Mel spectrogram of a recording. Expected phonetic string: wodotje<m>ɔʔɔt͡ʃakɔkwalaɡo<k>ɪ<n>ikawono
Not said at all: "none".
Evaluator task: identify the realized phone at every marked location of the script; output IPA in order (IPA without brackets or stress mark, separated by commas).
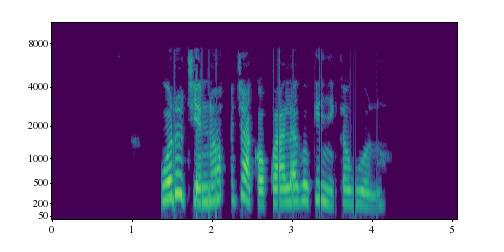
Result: n, k, ɲ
